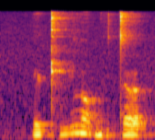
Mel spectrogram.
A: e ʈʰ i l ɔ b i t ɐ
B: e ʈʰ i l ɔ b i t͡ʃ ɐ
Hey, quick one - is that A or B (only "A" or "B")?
A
